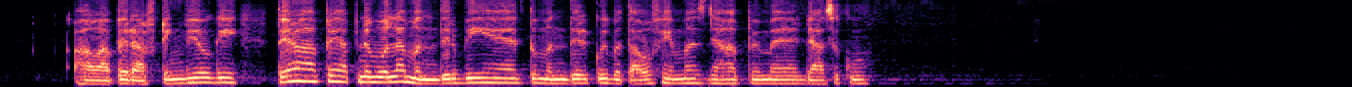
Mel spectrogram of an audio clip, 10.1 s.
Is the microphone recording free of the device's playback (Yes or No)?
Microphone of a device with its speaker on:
No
